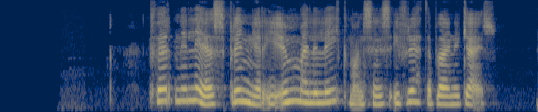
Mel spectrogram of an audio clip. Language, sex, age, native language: Icelandic, female, 16, Icelandic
